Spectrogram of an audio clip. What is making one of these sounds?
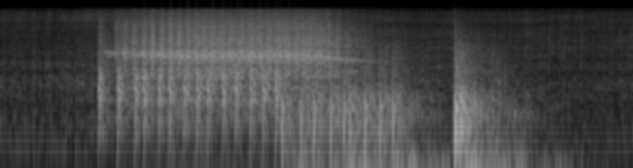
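Fireworks crackle and pop loudly overhead.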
